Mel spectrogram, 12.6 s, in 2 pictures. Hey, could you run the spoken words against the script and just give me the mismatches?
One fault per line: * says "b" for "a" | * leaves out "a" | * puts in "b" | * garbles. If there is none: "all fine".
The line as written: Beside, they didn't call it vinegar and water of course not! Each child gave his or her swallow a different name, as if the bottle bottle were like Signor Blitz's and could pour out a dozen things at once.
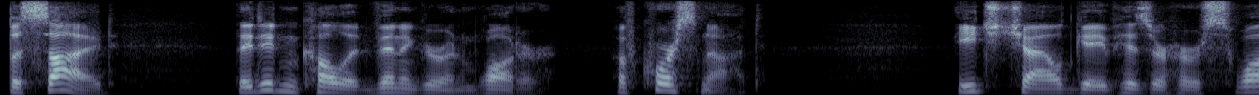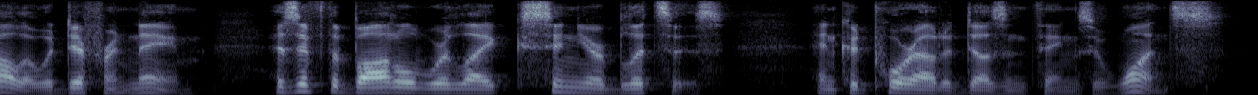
* leaves out "bottle"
